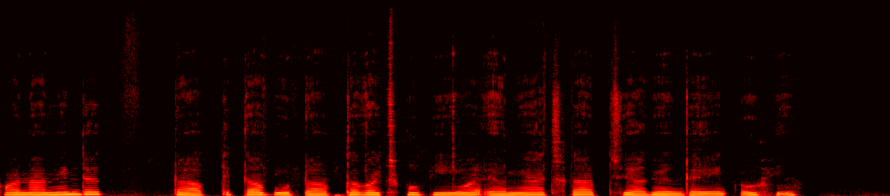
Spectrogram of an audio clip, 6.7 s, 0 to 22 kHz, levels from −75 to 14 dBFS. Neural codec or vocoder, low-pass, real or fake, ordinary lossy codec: codec, 44.1 kHz, 1.7 kbps, Pupu-Codec; none; fake; none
